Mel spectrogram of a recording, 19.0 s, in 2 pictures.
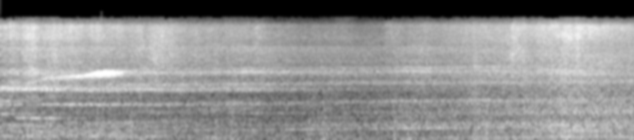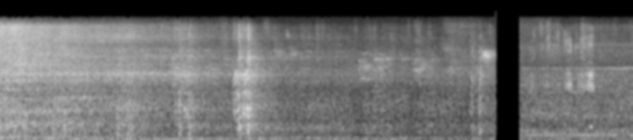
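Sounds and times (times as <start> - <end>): train wheels rumbling on rails: 0.0 - 13.8.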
